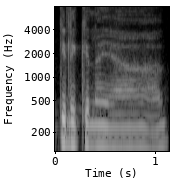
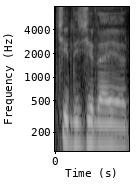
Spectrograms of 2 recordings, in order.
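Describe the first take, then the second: First: The words begin with a 'k' sound. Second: The words begin with a 'ch' sound. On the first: The speaker calls it right. "he corrected" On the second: The speaker calls it wrong. "reciting the mantra in the wrong way"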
